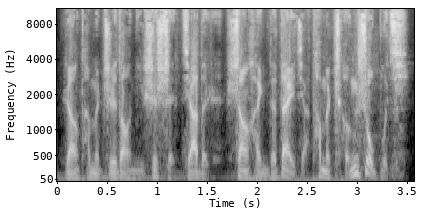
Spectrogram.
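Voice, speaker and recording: An actor playing a calm, protective man from a wealthy family who speaks firmly. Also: deep voice, fast, faint music behind. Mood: reassuring.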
